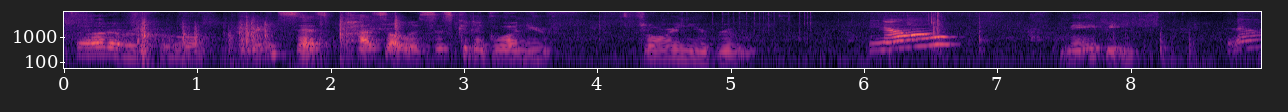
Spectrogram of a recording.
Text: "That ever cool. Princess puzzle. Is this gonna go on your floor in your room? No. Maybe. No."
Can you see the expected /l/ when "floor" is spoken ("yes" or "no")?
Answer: yes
